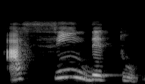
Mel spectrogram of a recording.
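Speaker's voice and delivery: Assíndeto slowly, with SÍN stretched; stress on second syllable. Shown as a demonstration. Teacher giving a proparoxytone example, stress on SÍN in Assíndeto. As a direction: lean long on the -sín- of Assíndeto. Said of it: "sim aí, ó, é mais forte".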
